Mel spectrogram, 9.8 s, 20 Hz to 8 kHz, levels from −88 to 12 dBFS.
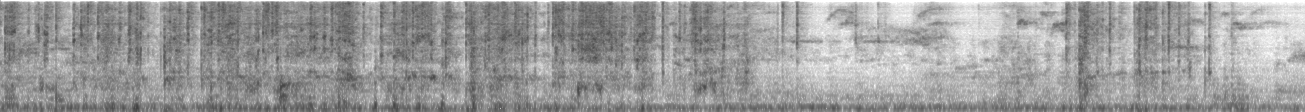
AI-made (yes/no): yes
